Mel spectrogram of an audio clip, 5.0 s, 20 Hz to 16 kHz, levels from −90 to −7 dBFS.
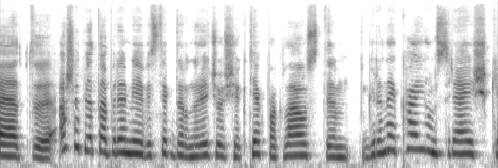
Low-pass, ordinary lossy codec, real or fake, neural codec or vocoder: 14.4 kHz; AAC, 96 kbps; fake; codec, 44.1 kHz, 7.8 kbps, DAC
